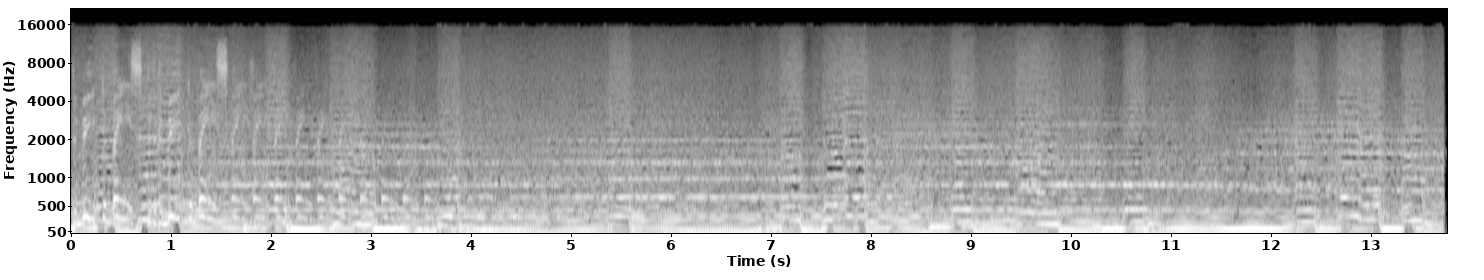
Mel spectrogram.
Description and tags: Beat To Bass Clip
bass, beat, bigb, clip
